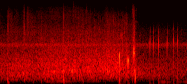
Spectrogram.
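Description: Footsteps patter quickly on sand.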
